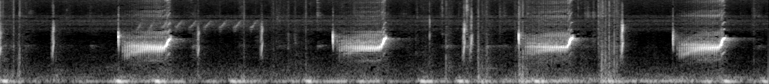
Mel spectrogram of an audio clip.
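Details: Fighting song of an olive-backed sunbird used as a trap lure: four coarse buzzy notes rising to a bright tip, with a faint rapid ticking series between the first two, over a low hum.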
